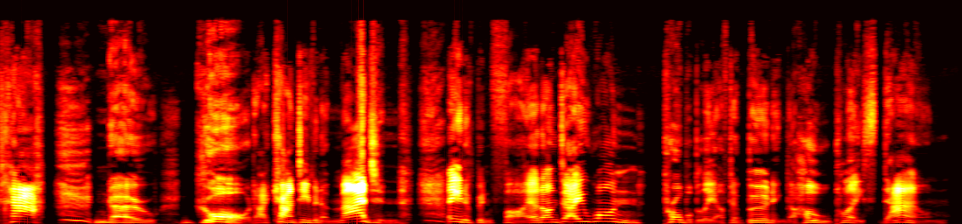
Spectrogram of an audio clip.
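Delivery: loud, laughing disbelief; barking laugh. Acted. Crowley laughs at the idea of the fiancé at work. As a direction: bark it out through a laugh. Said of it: "Crowley barked out a laugh".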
